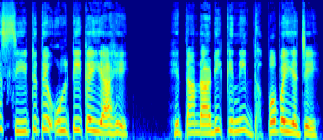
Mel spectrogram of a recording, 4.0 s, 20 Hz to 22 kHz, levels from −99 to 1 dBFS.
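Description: From 1.21 s to 2.01 s, after "सीट ते उल्टी" and ending before "हितां ॾाढी", the speech carries a filter restarted on every block. The filter drops its state at each block boundary, adding a small transient each time. These form a level-following buzz at about 43 Hz, which fits a 1024-sample block.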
